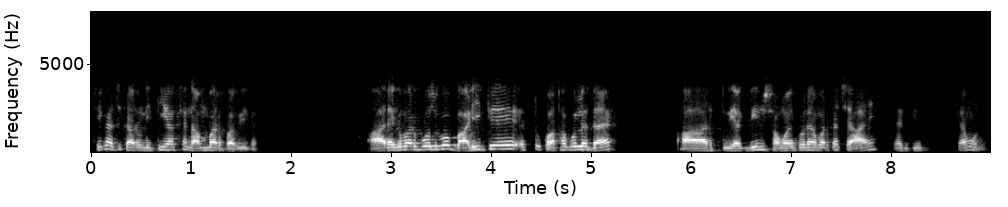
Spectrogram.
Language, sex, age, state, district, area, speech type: Bengali, male, 18-30, West Bengal, Purulia, urban, conversation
